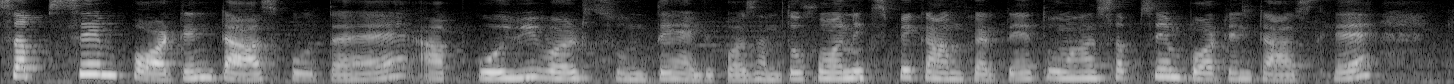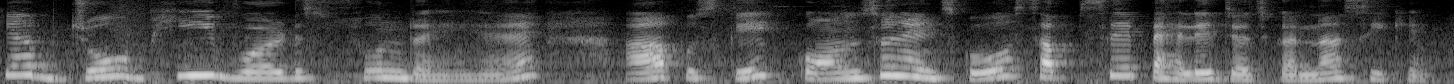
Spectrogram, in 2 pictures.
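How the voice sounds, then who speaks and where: A woman teaching a shorthand lesson in Hindi mixed with English words. She speaks patiently, slowly says each practice word and repeats it. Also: fairly high pitch, lively intonation, darkish tone, a little hiss or hum. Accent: Indian English words mixed into Hindi.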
